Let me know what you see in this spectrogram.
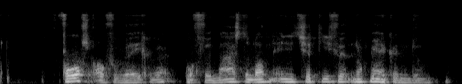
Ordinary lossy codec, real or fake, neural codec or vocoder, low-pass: Opus, 24 kbps; fake; codec, 24 kHz, 3 kbps, HILCodec; 10.8 kHz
